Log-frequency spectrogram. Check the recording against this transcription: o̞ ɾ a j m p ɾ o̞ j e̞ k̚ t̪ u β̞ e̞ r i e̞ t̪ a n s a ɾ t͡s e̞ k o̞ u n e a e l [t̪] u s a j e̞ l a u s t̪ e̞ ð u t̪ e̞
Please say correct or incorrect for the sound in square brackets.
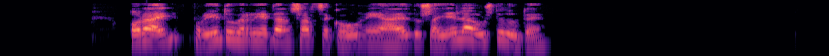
incorrect: d̪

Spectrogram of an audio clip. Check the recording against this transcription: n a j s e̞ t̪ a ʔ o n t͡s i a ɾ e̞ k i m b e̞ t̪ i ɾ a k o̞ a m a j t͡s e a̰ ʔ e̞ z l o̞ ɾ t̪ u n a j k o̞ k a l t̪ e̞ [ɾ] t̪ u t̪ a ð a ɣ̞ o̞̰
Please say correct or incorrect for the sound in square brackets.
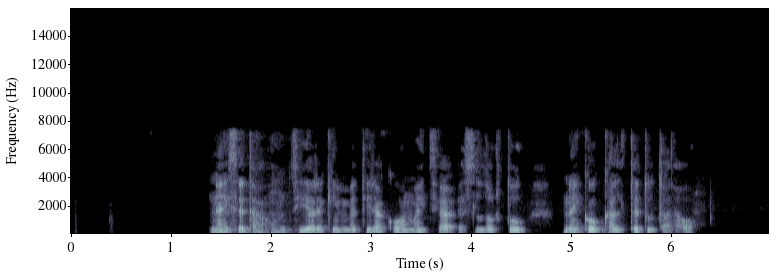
incorrect: none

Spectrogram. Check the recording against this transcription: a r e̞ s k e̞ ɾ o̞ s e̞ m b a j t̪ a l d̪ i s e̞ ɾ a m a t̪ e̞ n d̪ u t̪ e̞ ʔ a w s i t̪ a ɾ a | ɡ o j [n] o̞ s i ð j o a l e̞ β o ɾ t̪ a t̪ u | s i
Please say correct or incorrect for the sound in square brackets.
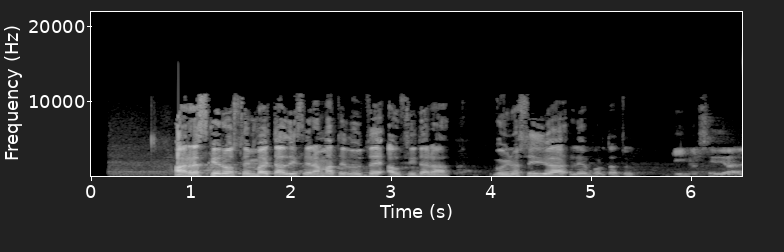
correct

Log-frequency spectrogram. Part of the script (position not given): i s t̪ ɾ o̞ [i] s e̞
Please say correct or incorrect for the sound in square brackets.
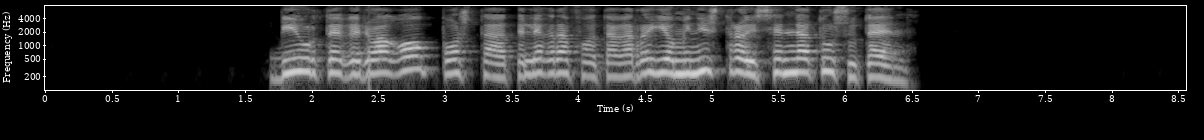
correct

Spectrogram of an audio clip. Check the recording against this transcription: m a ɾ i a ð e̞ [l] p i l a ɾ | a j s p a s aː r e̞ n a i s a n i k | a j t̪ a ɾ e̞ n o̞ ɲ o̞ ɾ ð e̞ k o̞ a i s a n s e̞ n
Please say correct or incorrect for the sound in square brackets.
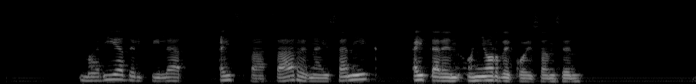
correct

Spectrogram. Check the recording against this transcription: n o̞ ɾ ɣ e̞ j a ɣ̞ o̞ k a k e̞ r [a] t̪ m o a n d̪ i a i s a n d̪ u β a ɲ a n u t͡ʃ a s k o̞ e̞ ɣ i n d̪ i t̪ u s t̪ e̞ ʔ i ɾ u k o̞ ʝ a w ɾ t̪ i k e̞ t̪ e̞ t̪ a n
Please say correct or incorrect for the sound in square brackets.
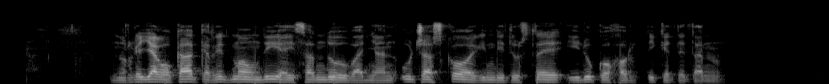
incorrect: i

